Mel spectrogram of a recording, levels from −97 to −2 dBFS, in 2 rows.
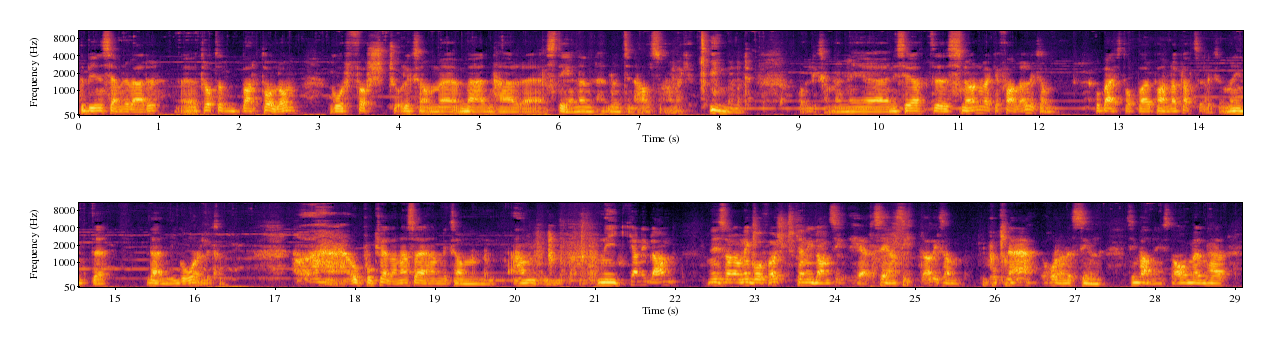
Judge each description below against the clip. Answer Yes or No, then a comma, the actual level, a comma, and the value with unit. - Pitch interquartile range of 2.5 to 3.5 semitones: Yes, average, 2.8 semitones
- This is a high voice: No, very low, 95 Hz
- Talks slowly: No, average, 160 wpm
